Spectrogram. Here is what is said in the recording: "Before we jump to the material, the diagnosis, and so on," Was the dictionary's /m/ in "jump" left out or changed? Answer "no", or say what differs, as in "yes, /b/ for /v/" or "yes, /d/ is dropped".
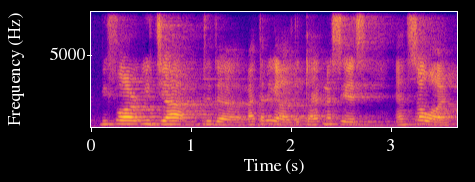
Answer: yes, /m/ is dropped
